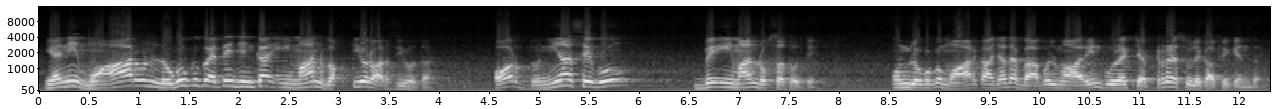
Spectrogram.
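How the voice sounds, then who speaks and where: A man teaching a religious lesson in a measured, explanatory way, now and then reciting Arabic prayers and verses. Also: fairly high pitch, expressive. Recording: tinny phone-like sound.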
